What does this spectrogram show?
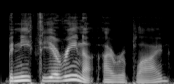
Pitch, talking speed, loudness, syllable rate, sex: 140 Hz, 170 wpm, -18 LUFS, 6.2 syllables/s, male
